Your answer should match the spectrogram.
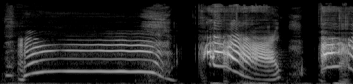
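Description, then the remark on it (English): A person imitates the shriek of a prehistoric flying Pokémon: a long, steady, high-pitched wail that slides down at the end, followed by a harsher, wavering screech that bends up and down, then a brief final cry. “is said to have flown in ancient skies while shrieking high-pitched cries.”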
